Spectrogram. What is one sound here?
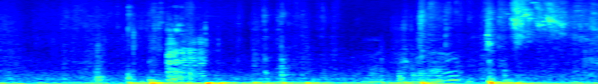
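Cardboard rustles as a box flap is opened.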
